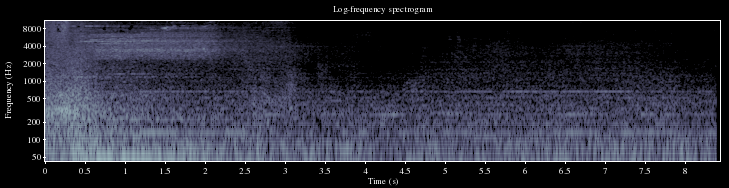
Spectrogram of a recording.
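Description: A triumphant game fanfare plays.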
